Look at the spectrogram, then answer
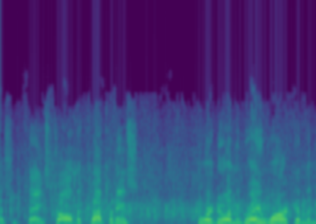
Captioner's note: applause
